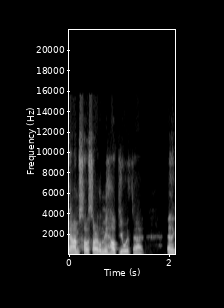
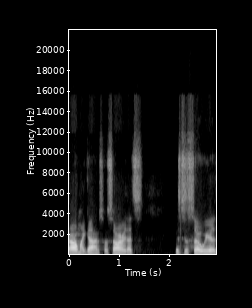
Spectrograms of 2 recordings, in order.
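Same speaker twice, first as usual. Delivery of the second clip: put-on embarrassed tone. Retelling a movie scene, a passenger apologizing: imitating an embarrassed apology. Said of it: "he's so embarrassed".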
